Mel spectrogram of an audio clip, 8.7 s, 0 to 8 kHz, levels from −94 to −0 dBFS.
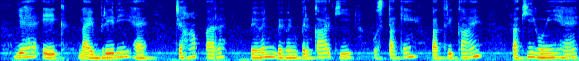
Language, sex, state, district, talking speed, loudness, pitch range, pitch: Hindi, female, Uttar Pradesh, Jyotiba Phule Nagar, 105 wpm, -31 LUFS, 180-210 Hz, 190 Hz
